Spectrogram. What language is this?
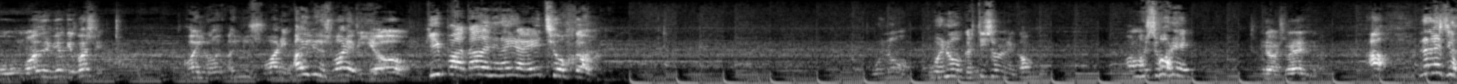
Spanish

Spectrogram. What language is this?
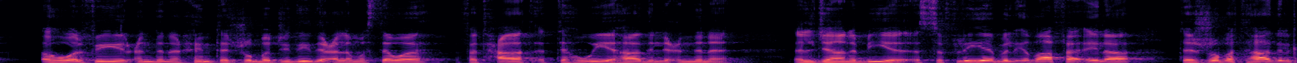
Arabic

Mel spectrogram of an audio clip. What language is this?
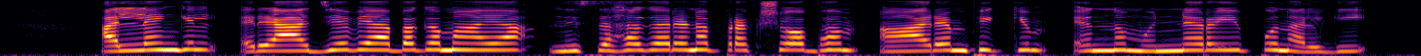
Malayalam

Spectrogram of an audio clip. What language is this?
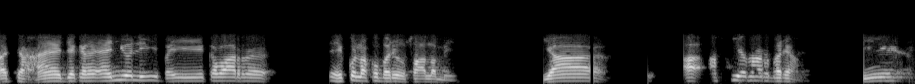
Sindhi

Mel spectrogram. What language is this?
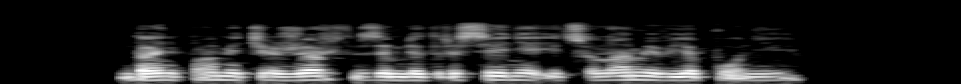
Russian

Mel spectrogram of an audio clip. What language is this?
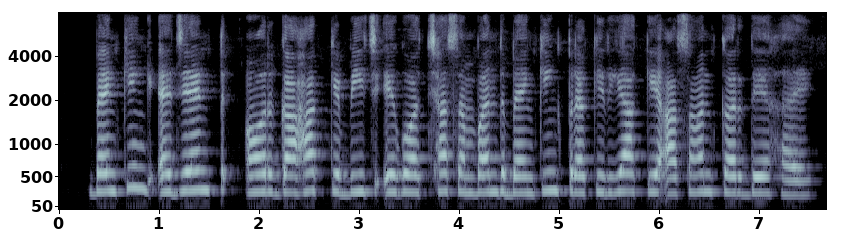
Magahi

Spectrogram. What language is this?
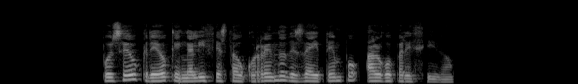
Galician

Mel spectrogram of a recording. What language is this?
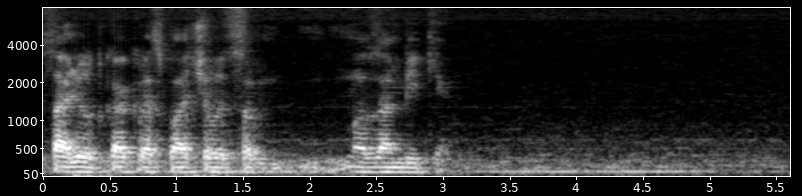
Russian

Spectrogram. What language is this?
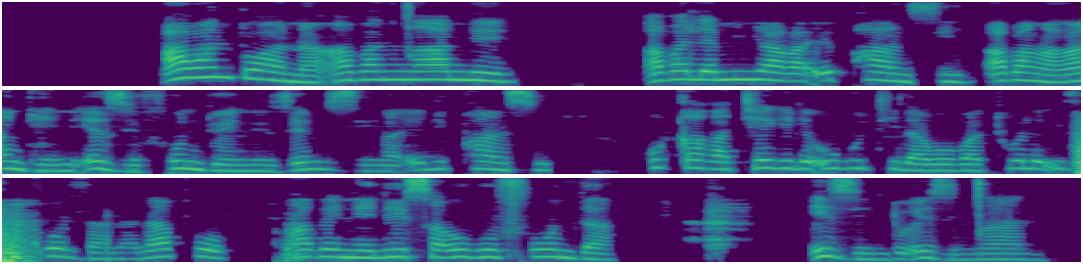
North Ndebele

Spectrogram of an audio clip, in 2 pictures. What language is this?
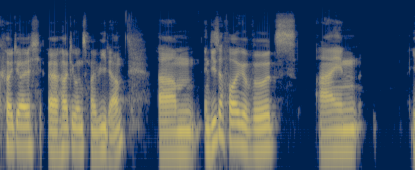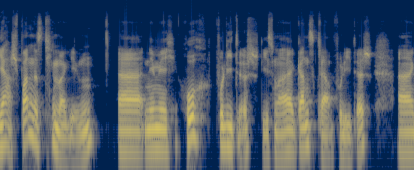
German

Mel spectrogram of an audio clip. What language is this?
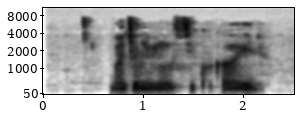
Swahili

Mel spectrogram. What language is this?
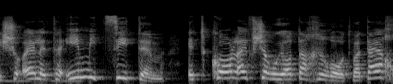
Hebrew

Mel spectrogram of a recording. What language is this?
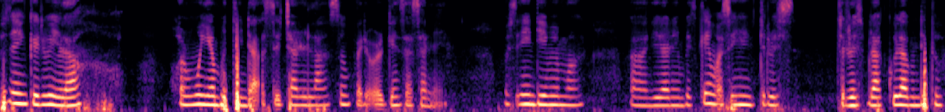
Malay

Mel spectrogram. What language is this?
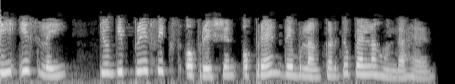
Punjabi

